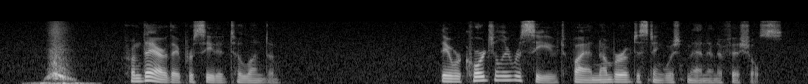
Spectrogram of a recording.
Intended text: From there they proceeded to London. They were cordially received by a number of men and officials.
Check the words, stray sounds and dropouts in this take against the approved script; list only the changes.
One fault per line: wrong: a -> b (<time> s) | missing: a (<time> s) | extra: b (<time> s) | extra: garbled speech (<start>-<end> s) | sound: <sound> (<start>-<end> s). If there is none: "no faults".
sound: whoosh (0.2-1.0 s)
extra: distinguished (6.3 s)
